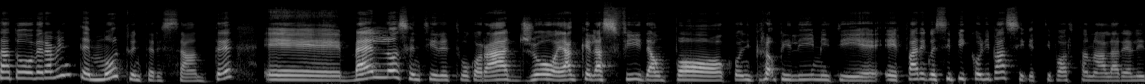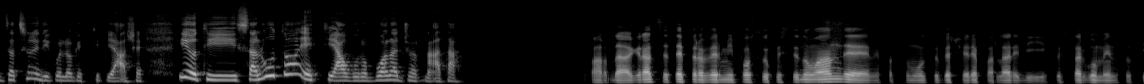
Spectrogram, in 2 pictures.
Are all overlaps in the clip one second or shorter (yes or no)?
yes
